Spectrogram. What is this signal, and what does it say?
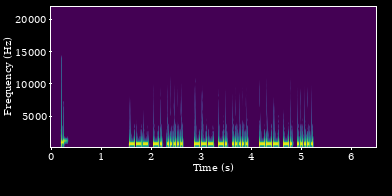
Morse code, heard as a keyed tone, about 34 wpm, 700 Hz. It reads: ON5 ON5 ON5
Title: Callsign Prefixes for Top 25 DXCC - Repeated 3x - 35wpm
